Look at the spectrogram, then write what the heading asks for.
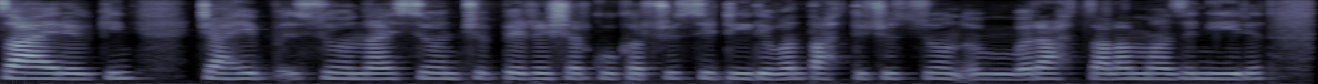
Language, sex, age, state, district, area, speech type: Kashmiri, female, 45-60, Jammu and Kashmir, Anantnag, rural, spontaneous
